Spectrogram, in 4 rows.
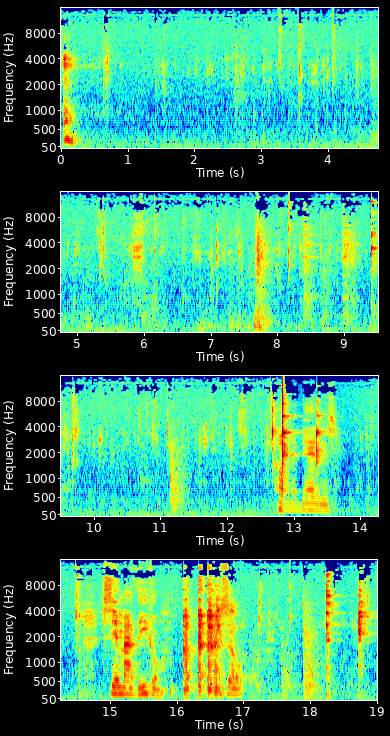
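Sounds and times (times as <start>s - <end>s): wet chewing of noodles: 0.4s - 12.8s, 13.7s - 14.9s.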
